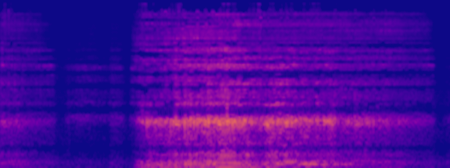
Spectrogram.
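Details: Snoring while sleeping sitting on a chair: a long, rough, rattling breath through the nose and throat with a steady buzz.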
